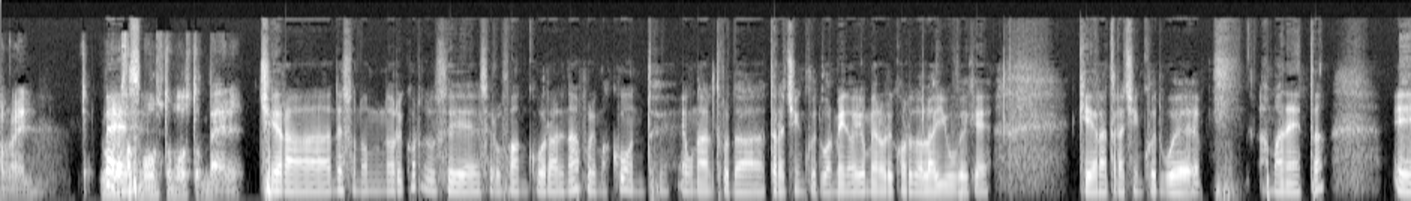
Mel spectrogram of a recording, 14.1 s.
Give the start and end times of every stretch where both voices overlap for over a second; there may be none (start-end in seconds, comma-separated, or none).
none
